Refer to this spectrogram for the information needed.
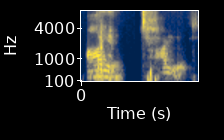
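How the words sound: The voice sounds weary and drained. The speaker is genuinely exhausted. "So you can almost feel the tiredness in my voice"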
